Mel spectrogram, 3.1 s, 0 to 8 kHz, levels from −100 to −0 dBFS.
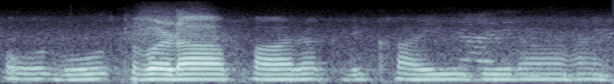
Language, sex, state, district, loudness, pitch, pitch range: Hindi, female, Haryana, Jhajjar, -18 LUFS, 185 Hz, 180-185 Hz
